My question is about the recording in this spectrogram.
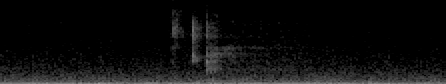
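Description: Quiet room tone with a brief, faint click a little under a second in.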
